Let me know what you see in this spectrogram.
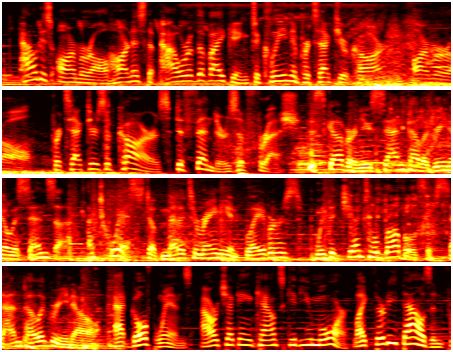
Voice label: Commercial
